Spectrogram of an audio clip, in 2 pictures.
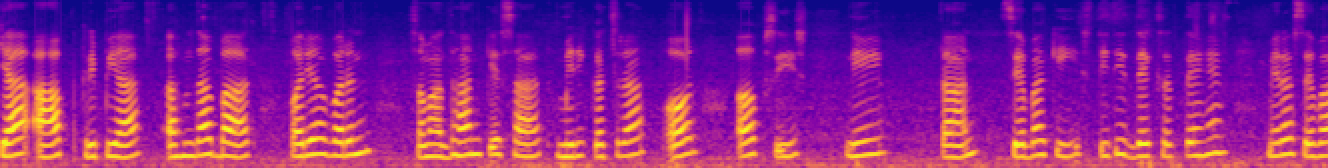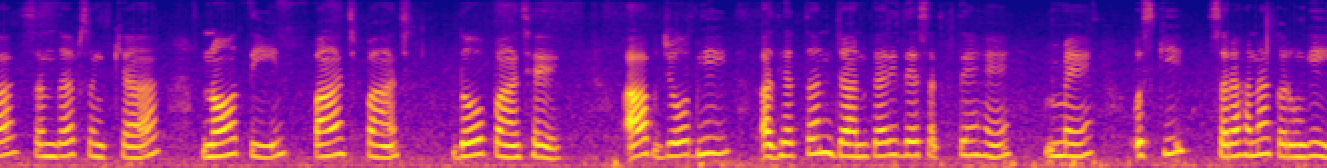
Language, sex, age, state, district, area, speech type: Hindi, female, 45-60, Madhya Pradesh, Seoni, rural, read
